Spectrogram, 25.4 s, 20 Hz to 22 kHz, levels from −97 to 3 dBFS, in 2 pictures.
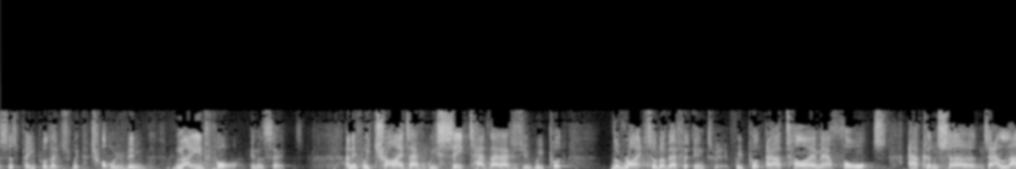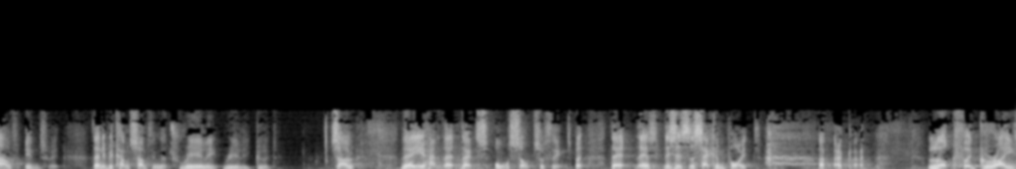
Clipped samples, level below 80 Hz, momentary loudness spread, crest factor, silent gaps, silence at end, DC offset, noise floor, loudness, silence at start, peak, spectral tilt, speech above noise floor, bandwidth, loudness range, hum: under 0.1%; -48 dBFS; 12 LU; 16 dB; none; 0 s; under 0.1%; -60 dBFS; -17 LUFS; 0 s; -2 dBFS; -3.5 dB/octave; 42 dB; 8 kHz; 4 LU; none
